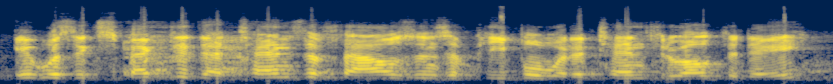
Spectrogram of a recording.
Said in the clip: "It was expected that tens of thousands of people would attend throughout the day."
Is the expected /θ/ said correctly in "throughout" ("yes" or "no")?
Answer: yes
